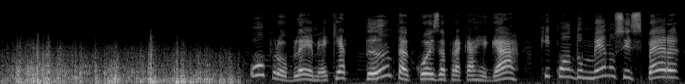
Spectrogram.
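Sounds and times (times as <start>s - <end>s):
thunder rumbling before rain: 0.0s - 2.6s
speech: 0.2s - 0.5s, 2.5s - 6.8s.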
